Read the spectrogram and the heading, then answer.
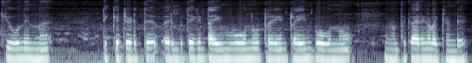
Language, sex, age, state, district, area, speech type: Malayalam, male, 18-30, Kerala, Wayanad, rural, spontaneous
